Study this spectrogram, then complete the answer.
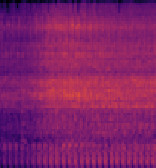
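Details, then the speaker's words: Briggs & Stratton Vanguard on a hydrostatic mower after carburetor work, slightly low on oil; steady, even thump around twelve beats a second with no misses or knocks; normal running. "These Vanguards got a nice sound to them, though, for sure."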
